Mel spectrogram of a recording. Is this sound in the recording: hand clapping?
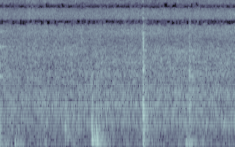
no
